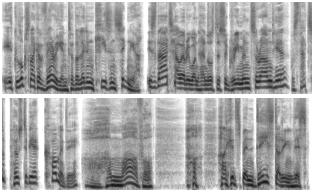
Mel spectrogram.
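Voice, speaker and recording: An actor playing a wry, anxious, fastidious elf wizard in a video game, with a dry, polite and hesitant manner. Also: male voice, mid-range voice, very animated, no room sound. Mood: curious.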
